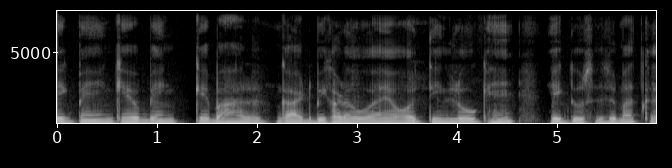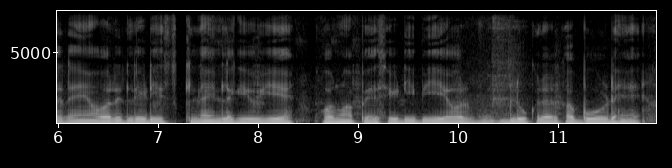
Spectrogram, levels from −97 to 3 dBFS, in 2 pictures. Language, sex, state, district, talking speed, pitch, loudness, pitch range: Hindi, male, West Bengal, Purulia, 200 wpm, 120 Hz, -34 LUFS, 120-125 Hz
